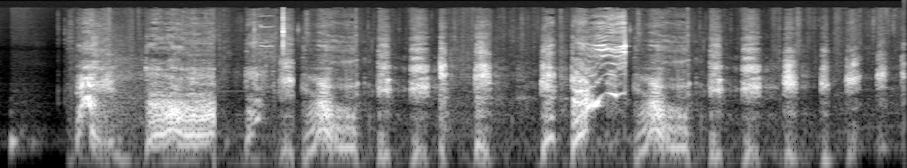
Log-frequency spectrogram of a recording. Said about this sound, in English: dog panting.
